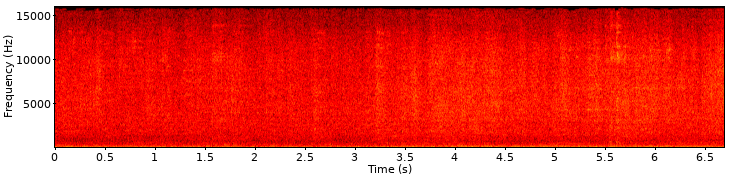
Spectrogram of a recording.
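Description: Freight cars of a slow mixed freight train rolling past on the rails: a steady low rumble of steel wheels on track.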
